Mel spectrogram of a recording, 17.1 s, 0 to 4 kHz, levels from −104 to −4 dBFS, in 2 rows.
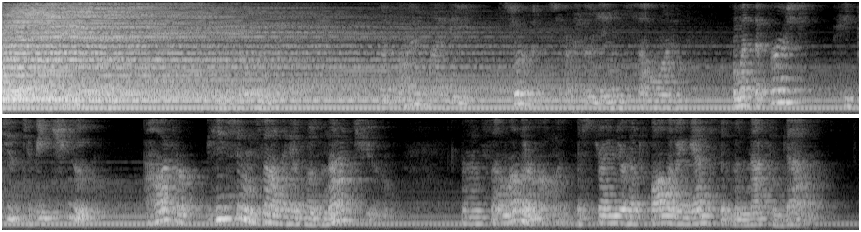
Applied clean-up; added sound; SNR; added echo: none; Gong; -4 dB; reverberation time 0.8 s.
